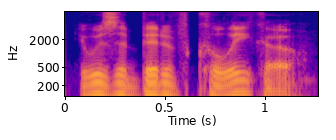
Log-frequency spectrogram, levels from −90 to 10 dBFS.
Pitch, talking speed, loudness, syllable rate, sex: 100 Hz, 285 wpm, -18 LUFS, 7.2 syllables/s, male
